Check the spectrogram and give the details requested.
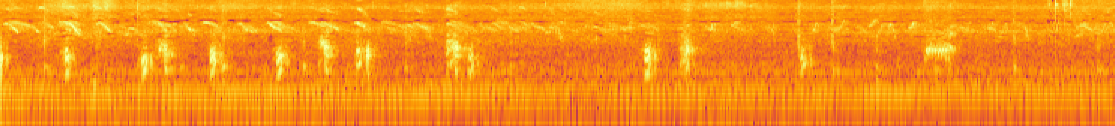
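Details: Captive Sumatran junglefowl cluck in quick, uneven bursts while their feeding and drinking places are scrubbed with disinfectant floor cleaner. Background chirps from small birds and a steady low hum are also heard.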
